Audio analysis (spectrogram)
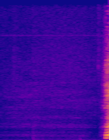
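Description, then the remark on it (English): A single sudden, loud sneeze bursts out after near silence, a sharp breathy blast that starts abruptly and cuts off at the end. “Bless you. Sorry.”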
